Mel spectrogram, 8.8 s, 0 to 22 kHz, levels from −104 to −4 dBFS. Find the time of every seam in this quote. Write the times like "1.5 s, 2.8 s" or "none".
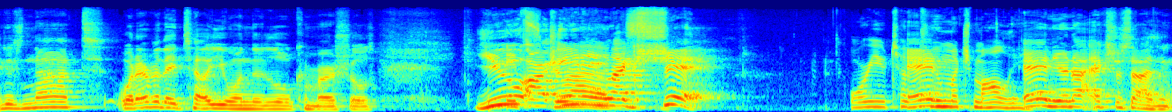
none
